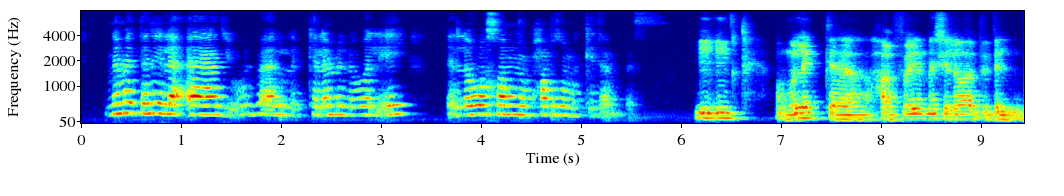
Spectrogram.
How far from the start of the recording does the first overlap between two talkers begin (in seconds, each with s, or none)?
none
